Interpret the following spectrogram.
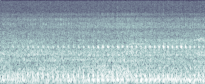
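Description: Steady low mechanical hum in the background, with a faint high-pitched tone pulsing rapidly above it.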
